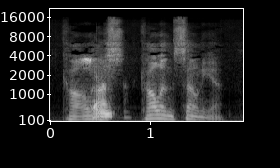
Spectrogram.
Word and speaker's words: Collinsonia: It's C-O-L-L-I-N, mm-hmm. And then S-O-N-I-A, almost like the word Sonia. Collinsonia.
